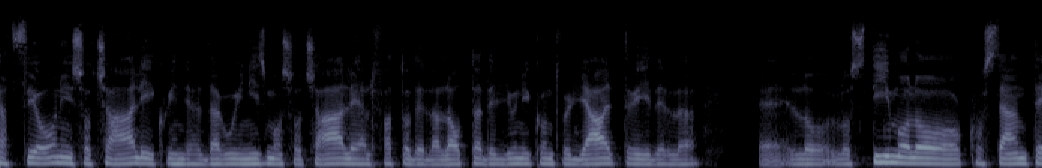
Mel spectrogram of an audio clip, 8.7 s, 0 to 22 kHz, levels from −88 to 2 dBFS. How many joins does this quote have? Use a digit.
0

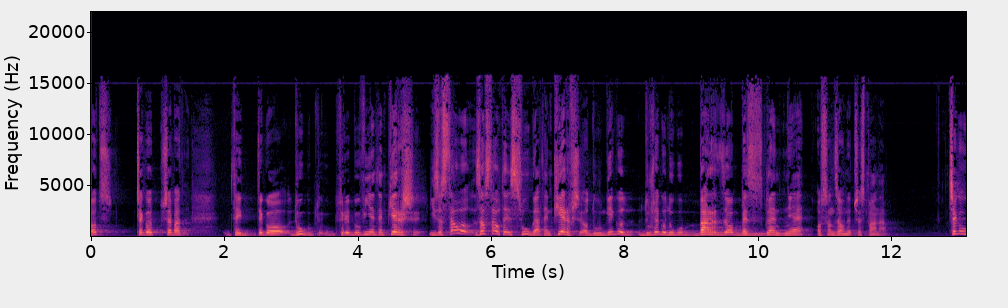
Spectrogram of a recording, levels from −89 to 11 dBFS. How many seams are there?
2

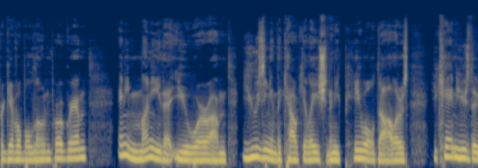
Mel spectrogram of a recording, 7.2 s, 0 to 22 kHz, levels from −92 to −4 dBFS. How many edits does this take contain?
0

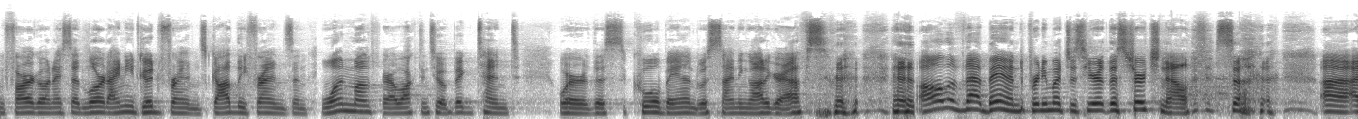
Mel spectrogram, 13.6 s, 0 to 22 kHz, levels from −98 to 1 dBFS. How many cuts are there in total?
4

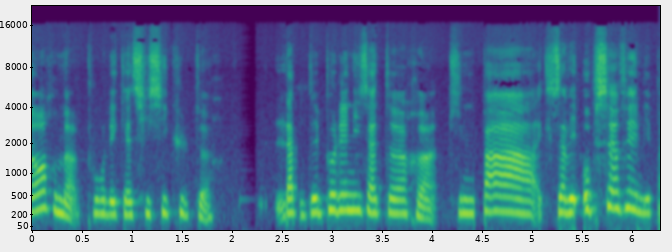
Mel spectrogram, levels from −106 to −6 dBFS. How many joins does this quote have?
2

